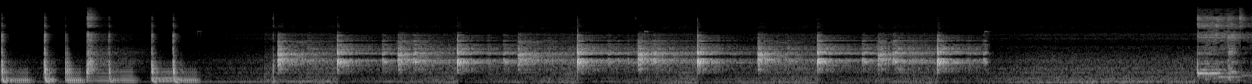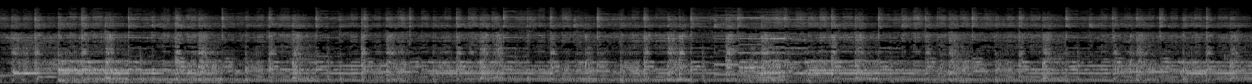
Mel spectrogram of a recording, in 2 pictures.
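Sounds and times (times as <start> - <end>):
electronic beat music: 0.0 - 2.0, 2.8 - 9.9, 12.0 - 25.0.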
